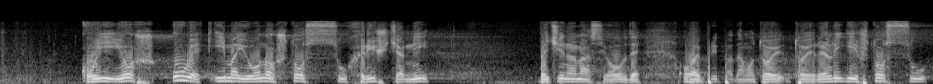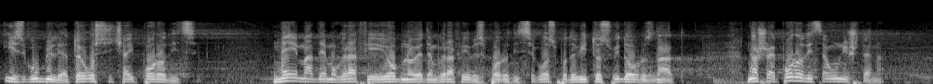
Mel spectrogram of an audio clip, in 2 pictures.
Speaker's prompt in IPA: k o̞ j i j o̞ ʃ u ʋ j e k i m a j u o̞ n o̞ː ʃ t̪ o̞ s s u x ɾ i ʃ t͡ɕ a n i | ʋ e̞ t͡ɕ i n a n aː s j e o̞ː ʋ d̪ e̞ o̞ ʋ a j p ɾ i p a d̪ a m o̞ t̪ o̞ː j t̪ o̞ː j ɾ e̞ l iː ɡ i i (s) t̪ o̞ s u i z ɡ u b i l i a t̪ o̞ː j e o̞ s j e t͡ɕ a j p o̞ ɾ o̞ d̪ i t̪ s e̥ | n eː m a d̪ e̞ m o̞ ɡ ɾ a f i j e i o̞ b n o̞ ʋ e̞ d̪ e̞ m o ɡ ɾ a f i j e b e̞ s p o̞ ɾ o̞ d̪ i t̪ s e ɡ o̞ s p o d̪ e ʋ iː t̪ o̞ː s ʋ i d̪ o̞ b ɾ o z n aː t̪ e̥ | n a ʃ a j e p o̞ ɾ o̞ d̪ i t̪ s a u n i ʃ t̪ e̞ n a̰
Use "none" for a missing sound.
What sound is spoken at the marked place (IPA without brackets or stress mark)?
ʃ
